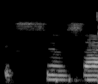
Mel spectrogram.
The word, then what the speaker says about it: exercise: Ada bunyi R-nya ya? Exercise. Iya gitu. ya, exercise. Jadi kalau teman-teman ada huruf R di bahasa Inggris ya, itu memang kita bunyinya agak samar.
